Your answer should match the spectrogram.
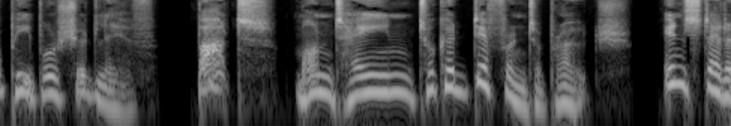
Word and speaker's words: Montaigne: Michel de Montaigne, pronounced Montaigne, was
